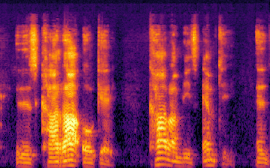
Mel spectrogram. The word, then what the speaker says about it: karaoke: this won't change anything in America they say karaoke yep that's the incorrect pronunciation it is kadhai okay Konami is empty and Spacey says empty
